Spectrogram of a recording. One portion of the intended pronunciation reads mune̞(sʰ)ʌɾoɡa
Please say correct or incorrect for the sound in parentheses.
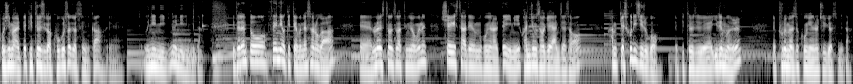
correct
